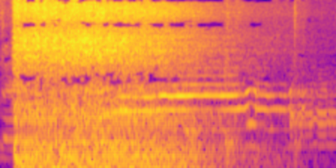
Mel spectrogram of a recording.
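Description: Explosion sound effect: a sudden loud blast just after the start, dying away over about a second and a half, with a steady high tone coming in under its tail.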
